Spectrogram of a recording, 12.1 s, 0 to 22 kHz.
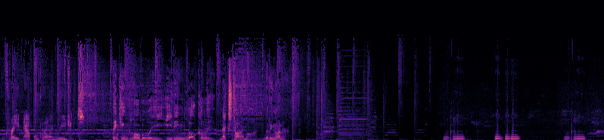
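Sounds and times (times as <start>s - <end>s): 
speech: 0.1s - 5.8s, 9.0s - 10.5s, 11.2s - 12.0s
great horned owls hooting: 8.8s - 10.5s, 11.2s - 12.0s.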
